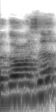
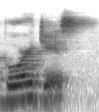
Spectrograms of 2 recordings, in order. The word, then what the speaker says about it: gorgeous: Từ đây không đọc là gorgeous, đọc là gore, vì miệng chúng ta sẽ tròn lại một chút. Từ đây đọc là gorgeous.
